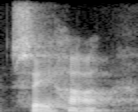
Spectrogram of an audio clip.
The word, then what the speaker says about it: CH: The letter combination CH is not always pronounced as ch, there are two main exceptions. The first exception is that when this letter combination appears in French loanwords, or when it's followed immediately by the letter E or O, it's usually pronounced as a consonant sequence sh.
